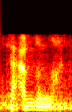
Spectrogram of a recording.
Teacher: وفخم اللام من اسم الله عن فتح أو ضم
